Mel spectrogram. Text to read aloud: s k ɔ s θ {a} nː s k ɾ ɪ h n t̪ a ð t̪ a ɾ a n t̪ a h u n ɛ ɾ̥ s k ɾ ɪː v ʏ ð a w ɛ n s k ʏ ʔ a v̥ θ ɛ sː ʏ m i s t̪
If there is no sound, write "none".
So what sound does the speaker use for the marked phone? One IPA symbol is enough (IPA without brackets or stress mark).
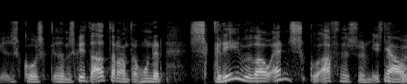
ɛ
